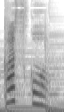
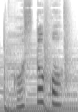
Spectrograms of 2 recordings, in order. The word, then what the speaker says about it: コストコ: アメリカではコストコの発音をカスコと発音することが一般的で、日本のコストコの発音はキを省略していることから、英語圏の人々からは可愛く聞こえるようだ。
